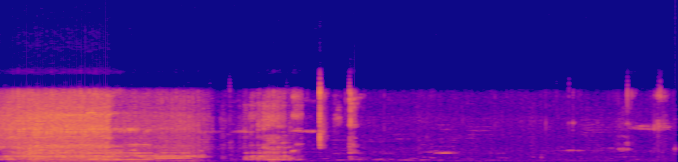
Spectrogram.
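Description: A sewing machine runs a loud, fast stitching burst on a blouse piece, stops, then gives a shorter run followed by a few clicks and small handling ticks, close by and without speech.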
